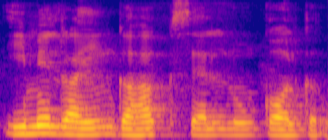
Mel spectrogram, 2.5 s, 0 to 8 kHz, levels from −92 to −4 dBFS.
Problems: background sounds at intervals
